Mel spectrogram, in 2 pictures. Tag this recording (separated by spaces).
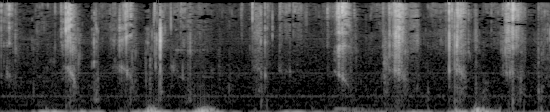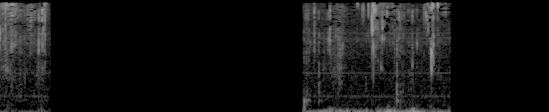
cleaning water dental hygiene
